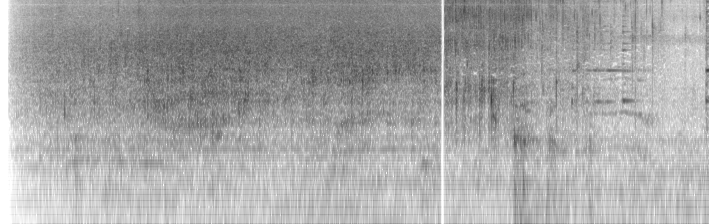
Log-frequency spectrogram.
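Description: Hot oil sizzles loudly as a fish fries.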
